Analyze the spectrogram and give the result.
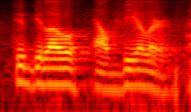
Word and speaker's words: tubulo-alveolar: I see that O between them. Yeah, so always make sure you pronounce that O, right? Tubulo-alveolar type gland. All right,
